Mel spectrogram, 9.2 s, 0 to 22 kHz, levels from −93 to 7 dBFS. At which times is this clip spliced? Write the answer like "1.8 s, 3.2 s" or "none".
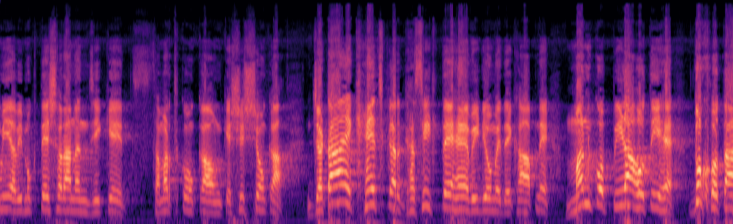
none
